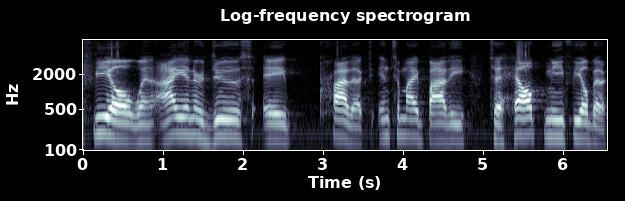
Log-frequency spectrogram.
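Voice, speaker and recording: With an animated tone, a man speaks at a fairly high pitch and ordinary pitch variation. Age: 60s. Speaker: military veteran and cannabis activist. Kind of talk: heated talk show discussion. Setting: TV studio.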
